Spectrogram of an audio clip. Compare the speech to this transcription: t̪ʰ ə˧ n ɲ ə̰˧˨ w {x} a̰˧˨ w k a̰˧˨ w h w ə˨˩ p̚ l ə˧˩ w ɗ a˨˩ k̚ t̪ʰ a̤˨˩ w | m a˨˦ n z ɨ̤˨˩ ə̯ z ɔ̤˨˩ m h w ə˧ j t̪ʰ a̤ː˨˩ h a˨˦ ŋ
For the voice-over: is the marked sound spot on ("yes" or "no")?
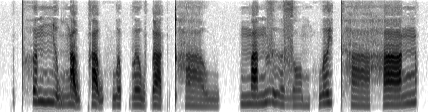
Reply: no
